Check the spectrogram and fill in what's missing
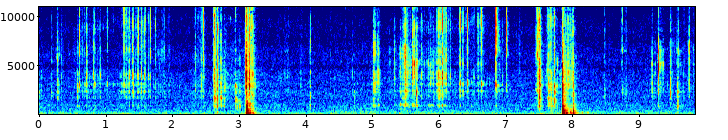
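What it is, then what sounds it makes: Glitter-coated soap being scraped. A metal cutter blade scrapes and slices the glitter crust off a solid round soap coated in orange glitter, held in the hand. Short, dry, bright crackling scrapes come in uneven bursts against a quiet background, with two louder, sharper slicing cuts standing out.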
